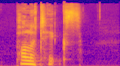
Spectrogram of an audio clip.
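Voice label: "politics", British English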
